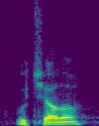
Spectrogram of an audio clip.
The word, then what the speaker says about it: Uccello: Corey Uccello, did I say it correctly? Uccello? I see. Cello like the instrument, good.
